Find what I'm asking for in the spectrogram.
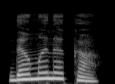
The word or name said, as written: ತಮ್ಮಿನುಗ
